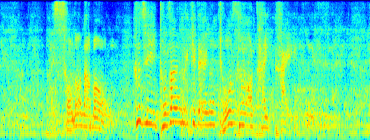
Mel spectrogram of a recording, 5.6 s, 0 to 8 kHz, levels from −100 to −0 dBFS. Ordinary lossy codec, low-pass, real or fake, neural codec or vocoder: none; none; fake; codec, 16 kHz, 4.8 kbps, FACodec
